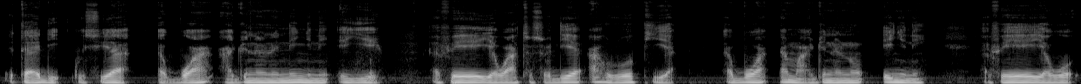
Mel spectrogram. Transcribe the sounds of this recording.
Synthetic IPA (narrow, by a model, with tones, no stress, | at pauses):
ɛ˦tʰaː˨˦di˨kʰo˨su˦a˨ | ɛ˨bʊ˦a˦a˨d͡ʑᶣɪ˦nɪ̃˦nʊ̃˦nɪ̃˦ɲĩ˨nɪ̃˦e˦ji˦e˨ | a˨fe˦i˦jɛ˨wɔ˨a˨tʰʊ˨sʊ˨dɪ˦ɛ˦ʔa˦ɦʊ˨ɾʊ˨˦o˦pʰḭ˨˦˨a̰˨ | ɛ˦bʊ˦a˦ɛ˦mã˨a̰˨d͡ʑᶣɪ˦nɪ̃˦nʊ̃˦ | e˦ɲĩ˨nɪ̃˦ | a˨fe˦i˦jɛ˨wɔ˨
